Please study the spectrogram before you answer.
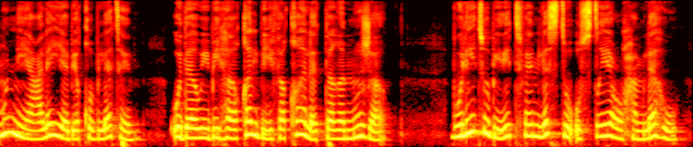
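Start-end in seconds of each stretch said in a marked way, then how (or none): none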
